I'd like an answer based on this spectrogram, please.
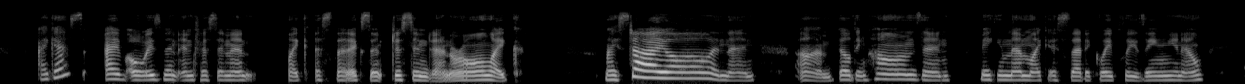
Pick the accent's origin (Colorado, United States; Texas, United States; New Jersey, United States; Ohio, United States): Colorado, United States; Rifle; also born or lived in Grand Junction, Colorado; I'm born and raised actually just in Rifle, Colorado.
